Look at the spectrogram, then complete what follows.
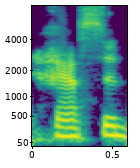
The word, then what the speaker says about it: chesed: B'chesed, chesed, there's a segolet, so it's usually pronounced, the stress is on the first syllable.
